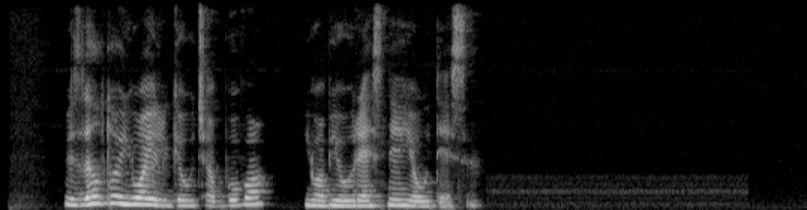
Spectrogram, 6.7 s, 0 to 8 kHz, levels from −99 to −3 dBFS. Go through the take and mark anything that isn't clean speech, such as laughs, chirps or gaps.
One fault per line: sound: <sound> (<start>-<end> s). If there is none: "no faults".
no faults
